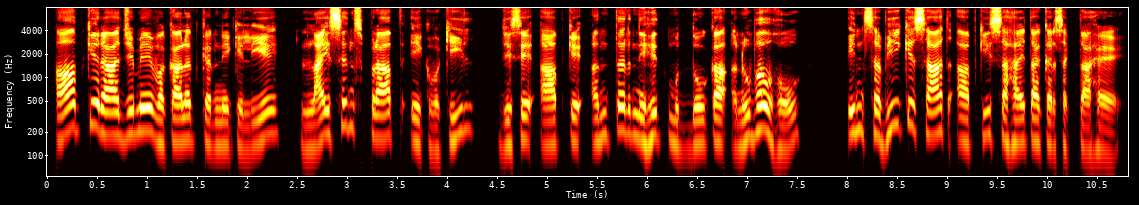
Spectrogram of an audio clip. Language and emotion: Hindi, neutral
